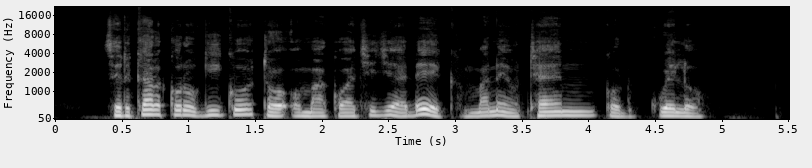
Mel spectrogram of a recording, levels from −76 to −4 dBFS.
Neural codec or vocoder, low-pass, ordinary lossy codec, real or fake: vocoder, 44.1 kHz, 128 mel bands, Pupu-Vocoder; none; none; fake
